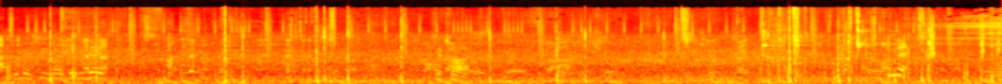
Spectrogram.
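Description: Basketball bouncing repeatedly and irregularly on a hard court, with people talking in the background.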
